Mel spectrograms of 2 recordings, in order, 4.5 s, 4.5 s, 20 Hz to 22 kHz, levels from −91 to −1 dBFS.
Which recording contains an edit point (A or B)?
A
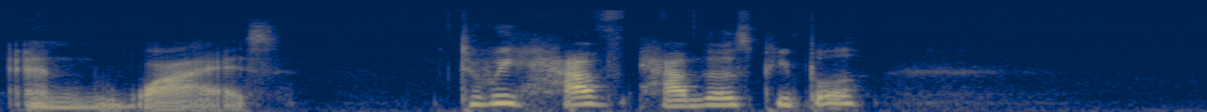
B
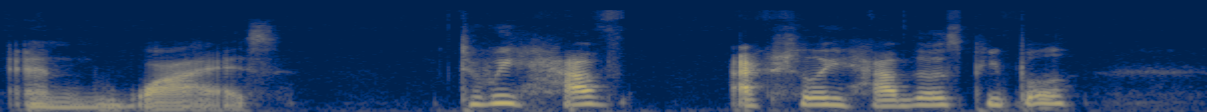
A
